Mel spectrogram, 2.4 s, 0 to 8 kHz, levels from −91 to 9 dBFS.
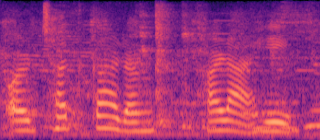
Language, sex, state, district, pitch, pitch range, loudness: Hindi, female, Sikkim, Gangtok, 210 Hz, 200-255 Hz, -15 LUFS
